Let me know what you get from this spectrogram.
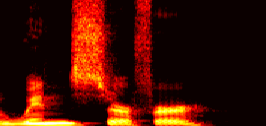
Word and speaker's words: Wyndsrfr: My wife and I perform as a group called Windsurfer. But it's spelled strangely. It's WYNDSRFR.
